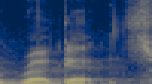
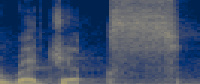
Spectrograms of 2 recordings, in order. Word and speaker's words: regex: we're going to use a regex or Rex depending on how you like to pronounce it so in this case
